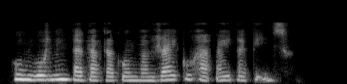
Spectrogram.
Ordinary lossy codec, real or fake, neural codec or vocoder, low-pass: AAC, 32 kbps; fake; codec, 16 kHz, 1 kbps, FreqCodec, smaller model; 7.2 kHz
